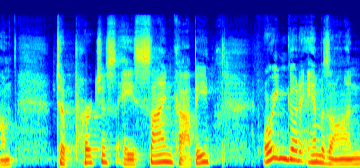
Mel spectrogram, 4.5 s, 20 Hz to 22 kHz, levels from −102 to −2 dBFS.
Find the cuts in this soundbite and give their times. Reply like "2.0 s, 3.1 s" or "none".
none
